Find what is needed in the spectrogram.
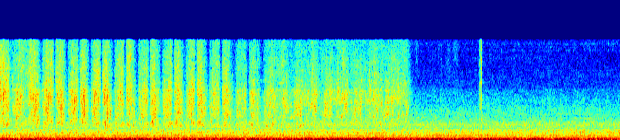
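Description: Palms rubbed briskly together: quick, even swishes of skin on skin at about six strokes a second, stopping about four seconds in. A steady low hum sits under them.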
